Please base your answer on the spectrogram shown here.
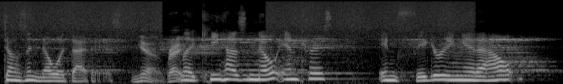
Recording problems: echo of what is said; strong; throughout; 80 ms later, 10 dB below the speech
hiss; noticeable; until 1.5 s and from 2.5 to 5 s; 10 dB below the speech

